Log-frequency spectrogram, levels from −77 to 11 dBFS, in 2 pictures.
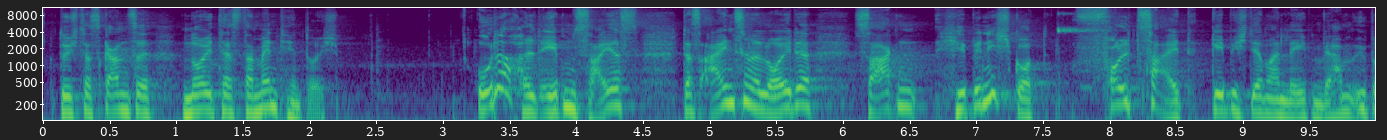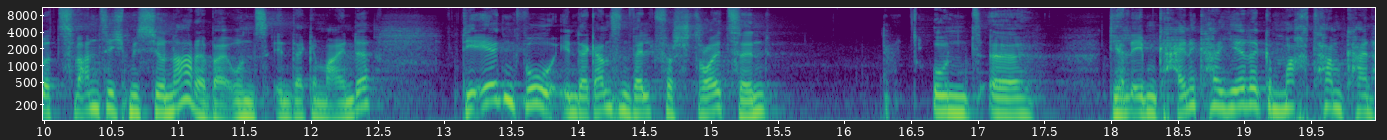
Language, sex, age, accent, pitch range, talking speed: German, male, 30-49, German, 120-170 Hz, 160 wpm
